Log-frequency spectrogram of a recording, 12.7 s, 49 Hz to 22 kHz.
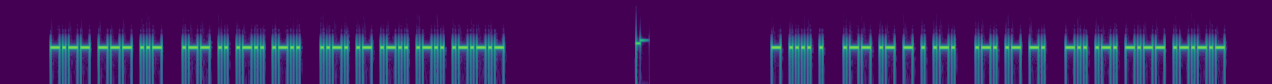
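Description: Fast Morse code at about 40 words per minute sending practice sentences built from the 500 most common words: a single steady mid-pitched tone keyed into rapid dots and dashes, sent in dense bursts, with a pause and a brief click midway.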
